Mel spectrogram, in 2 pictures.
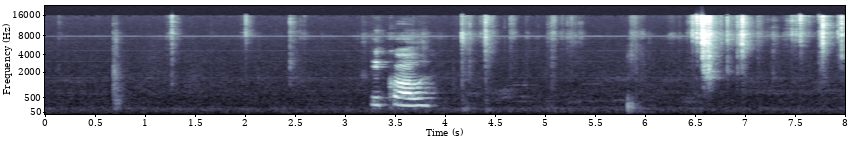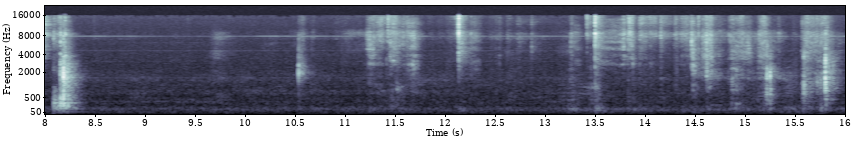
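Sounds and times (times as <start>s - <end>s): tape and paper rustling: 11.2s - 16.0s.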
